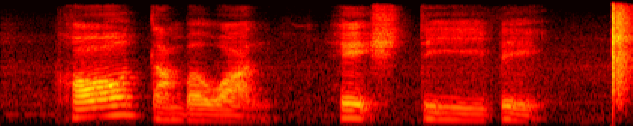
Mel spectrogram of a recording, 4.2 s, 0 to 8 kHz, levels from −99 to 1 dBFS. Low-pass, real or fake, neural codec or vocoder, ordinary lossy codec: 7.2 kHz; real; none; none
